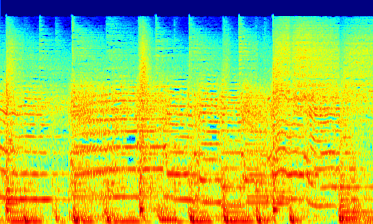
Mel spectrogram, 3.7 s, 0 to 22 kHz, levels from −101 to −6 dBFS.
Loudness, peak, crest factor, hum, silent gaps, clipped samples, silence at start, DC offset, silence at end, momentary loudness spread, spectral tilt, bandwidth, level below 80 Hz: -16 LUFS; -2 dBFS; 14 dB; none; none; under 0.1%; 0 s; under 0.1%; 0 s; 2 LU; -4 dB/octave; 16.5 kHz; -22 dBFS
